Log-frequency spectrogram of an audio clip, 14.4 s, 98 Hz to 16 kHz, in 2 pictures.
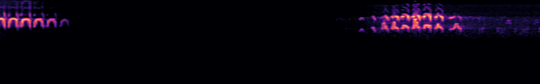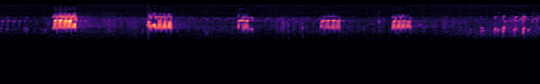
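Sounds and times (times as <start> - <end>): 
male little stint song in display flight: 0.0 - 0.8, 4.8 - 6.2, 7.2 - 8.2, 9.2 - 9.5, 12.4 - 12.8.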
